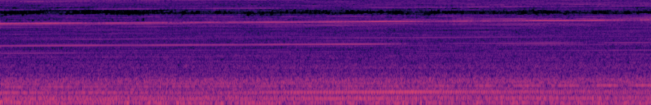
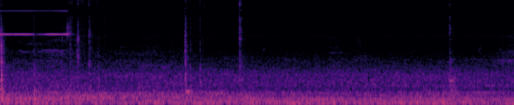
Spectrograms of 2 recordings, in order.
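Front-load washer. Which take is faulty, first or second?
second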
